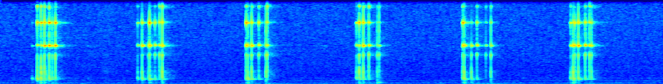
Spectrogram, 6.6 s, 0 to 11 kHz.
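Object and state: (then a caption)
Glass jar tapped with fingernails. Fingernails tap the sides of a medium clear glass jar with a white lid, partly filled with pale contents. Six short bursts of quick clicking taps sound at a slow, uneven pace, each with a bright glassy ring centered near 700 Hz that dies away almost at once. A low, steady background hum runs between the bursts.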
